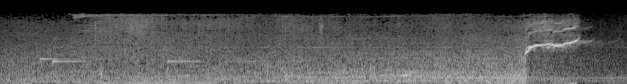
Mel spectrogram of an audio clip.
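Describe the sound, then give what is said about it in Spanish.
A woman's loud, short rising whistle by a seaside promenade cuts in near the end, sliding upward for about half a second over a steady wash of outdoor noise like wind or surf. “Silba fuerte y lo saluda con su mano tras una baranda.”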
